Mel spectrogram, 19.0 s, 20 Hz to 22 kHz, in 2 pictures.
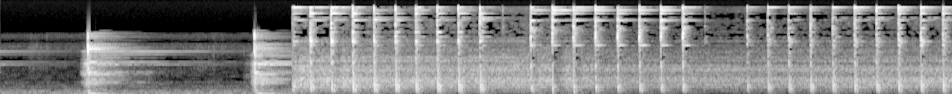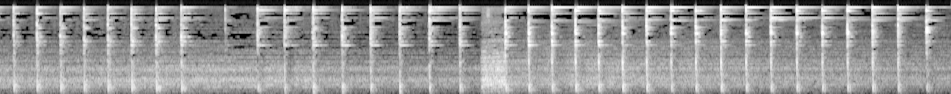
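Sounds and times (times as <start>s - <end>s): hammer striking metal on anvil: 0.8s - 1.8s, 2.5s - 19.0s.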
